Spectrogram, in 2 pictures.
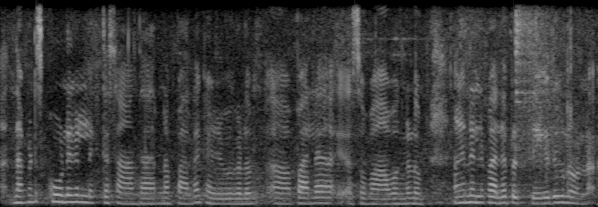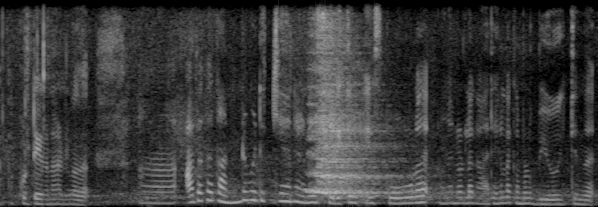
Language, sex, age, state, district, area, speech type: Malayalam, female, 18-30, Kerala, Idukki, rural, spontaneous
